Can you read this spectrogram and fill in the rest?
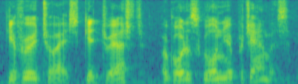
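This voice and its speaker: A man hosting a radio show, reading a measured, plain-spoken monologue on parenting and then interviewing a guest. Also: mid-range voice, expressive, gravelly, slight background noise.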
